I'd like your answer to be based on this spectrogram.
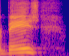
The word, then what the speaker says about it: Beige: Heather Beige rhymes with rage.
